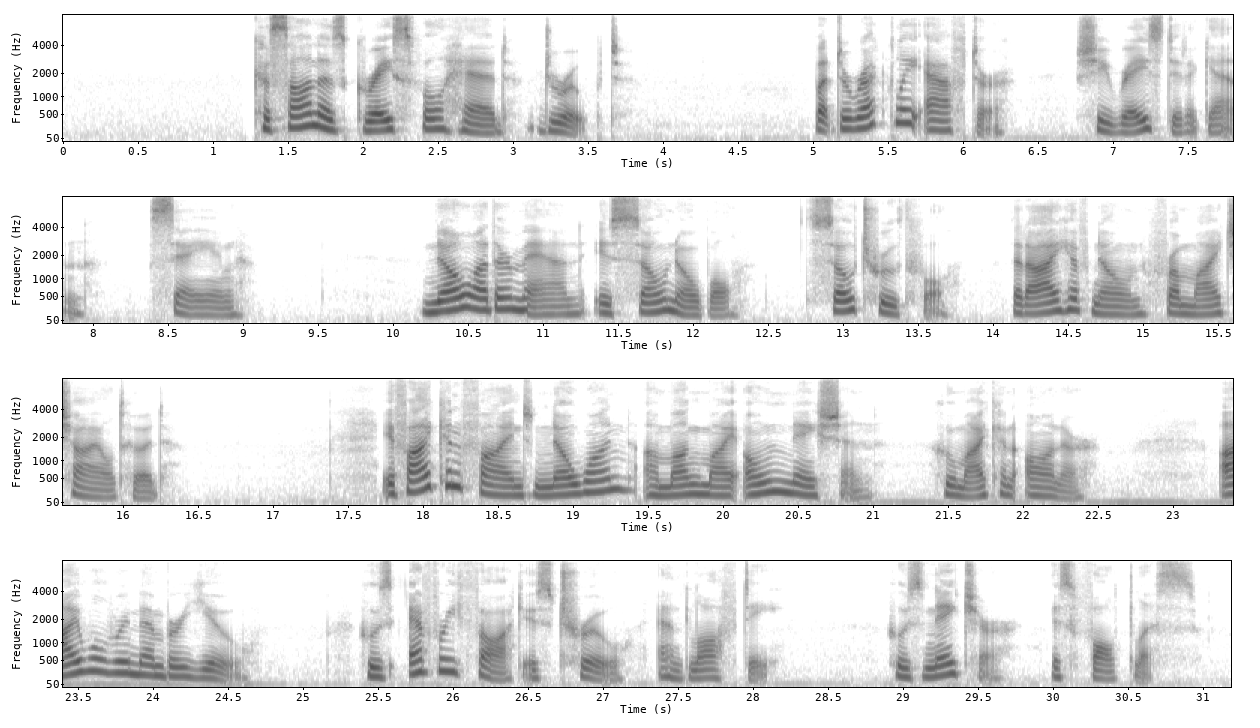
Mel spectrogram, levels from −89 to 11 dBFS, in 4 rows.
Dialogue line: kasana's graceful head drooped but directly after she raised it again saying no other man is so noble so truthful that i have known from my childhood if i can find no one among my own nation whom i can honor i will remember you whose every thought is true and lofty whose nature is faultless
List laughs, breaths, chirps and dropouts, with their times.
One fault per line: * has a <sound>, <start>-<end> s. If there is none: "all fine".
all fine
